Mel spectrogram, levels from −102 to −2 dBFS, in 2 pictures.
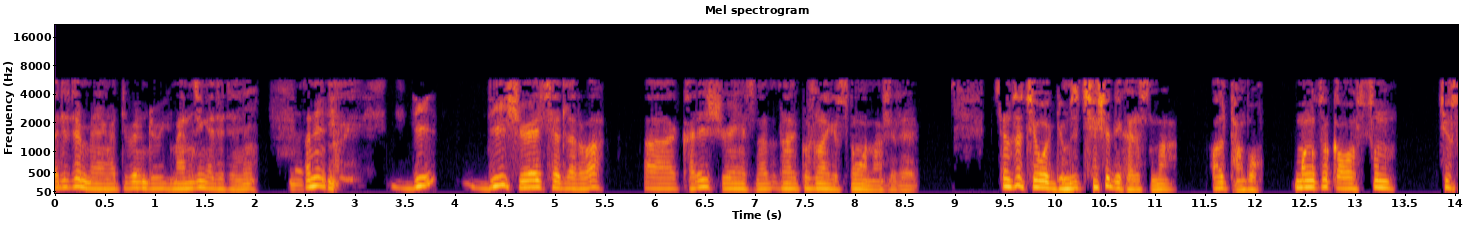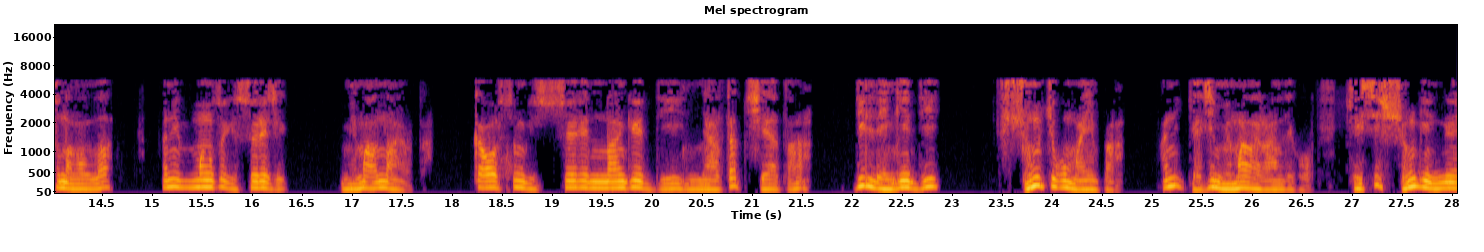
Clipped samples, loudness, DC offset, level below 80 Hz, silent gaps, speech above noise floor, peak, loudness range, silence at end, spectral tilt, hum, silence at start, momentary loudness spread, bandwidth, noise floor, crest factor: under 0.1%; -24 LUFS; under 0.1%; -58 dBFS; none; 58 dB; -6 dBFS; 3 LU; 0 s; -6 dB/octave; none; 0 s; 14 LU; 6 kHz; -81 dBFS; 18 dB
